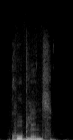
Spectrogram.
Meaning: Koblenz (an independent city in northern Rhineland-Palatinate, Germany)
- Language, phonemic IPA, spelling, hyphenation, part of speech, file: German, /ˈkoːblɛn(t)s/, Koblenz, Ko‧b‧lenz, proper noun, De-Koblenz.ogg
